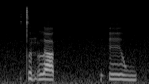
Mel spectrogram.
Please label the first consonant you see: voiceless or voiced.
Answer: voiceless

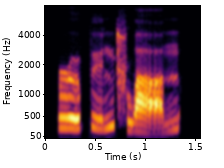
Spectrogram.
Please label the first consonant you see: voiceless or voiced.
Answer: voiced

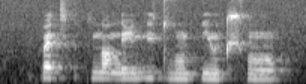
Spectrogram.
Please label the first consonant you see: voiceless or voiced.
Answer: voiceless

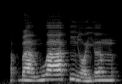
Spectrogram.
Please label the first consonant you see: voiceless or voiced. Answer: voiced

